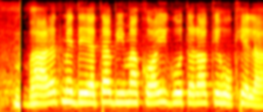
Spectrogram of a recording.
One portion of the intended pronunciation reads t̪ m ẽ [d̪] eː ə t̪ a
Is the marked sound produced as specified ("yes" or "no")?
yes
